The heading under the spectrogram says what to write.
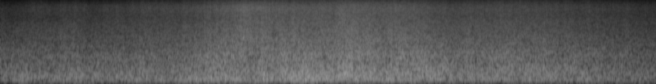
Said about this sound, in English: I love to hear the wind rustling in the leaves. And the waves washing up on the lakeshore.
